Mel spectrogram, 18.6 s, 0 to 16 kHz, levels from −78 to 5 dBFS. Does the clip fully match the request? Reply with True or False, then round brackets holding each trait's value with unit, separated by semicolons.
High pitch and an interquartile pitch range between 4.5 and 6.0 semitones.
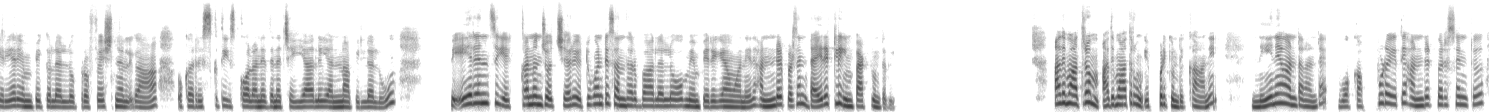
True (205 Hz; 5.5 semitones)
